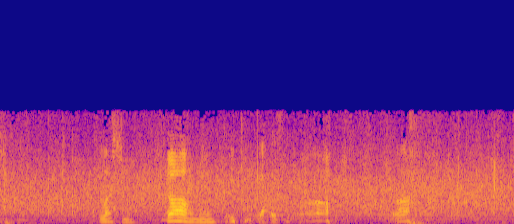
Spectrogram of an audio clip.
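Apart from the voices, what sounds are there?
audience applause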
